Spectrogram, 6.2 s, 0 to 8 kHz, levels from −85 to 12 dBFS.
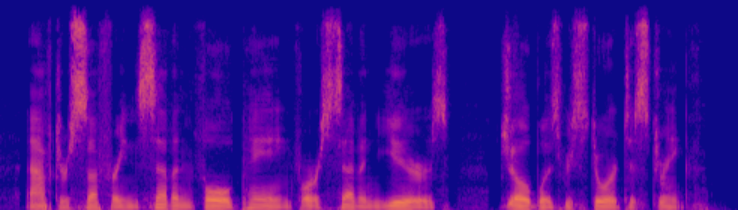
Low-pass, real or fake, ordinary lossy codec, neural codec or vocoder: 7.2 kHz; fake; Opus, 32 kbps; codec, 44.1 kHz, 3.4 kbps, Pupu-Codec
